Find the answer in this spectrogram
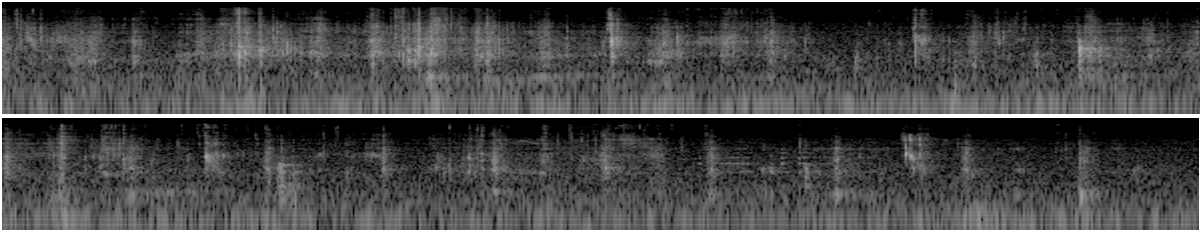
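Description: Close-up chewing of a mouthful of rice-noodle salad with raw vegetables: faint, irregular crisp crunches and wet mouth sounds, busiest in the first few seconds.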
